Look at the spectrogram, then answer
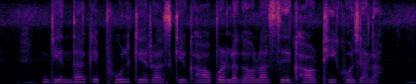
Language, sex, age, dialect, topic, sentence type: Bhojpuri, female, 18-24, Southern / Standard, agriculture, statement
